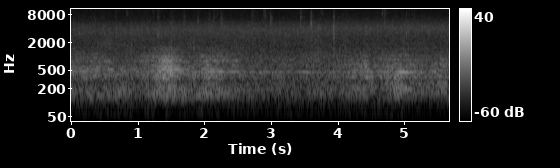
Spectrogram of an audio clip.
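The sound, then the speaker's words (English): Steady rain falls outdoors on a windy day, with water dripping off the trees. It makes a continuous soft hiss that swells slightly near the start and again near the end. “It is raining still, I think. I think I must have just got on a dry interlude when I walked out the door. But it's not raining like it was.”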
